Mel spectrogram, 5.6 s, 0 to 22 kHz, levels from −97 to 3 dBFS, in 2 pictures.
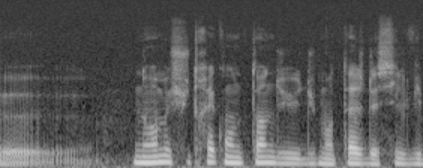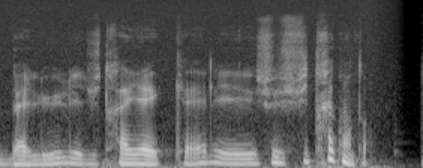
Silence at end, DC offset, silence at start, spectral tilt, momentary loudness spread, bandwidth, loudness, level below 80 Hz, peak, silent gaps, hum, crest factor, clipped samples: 0.3 s; under 0.1%; 0 s; -5.5 dB/octave; 8 LU; over 20 kHz; -24 LUFS; -48 dBFS; -6 dBFS; none; none; 18 dB; under 0.1%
